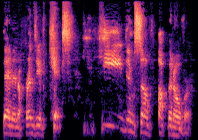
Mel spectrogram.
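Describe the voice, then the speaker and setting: A man reading a children's storybook aloud in a dramatic, expressive way, with simple explanatory asides for young listeners. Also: on the high side, a little slow, husky, poor audio. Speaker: teacher reading a picture book aloud.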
